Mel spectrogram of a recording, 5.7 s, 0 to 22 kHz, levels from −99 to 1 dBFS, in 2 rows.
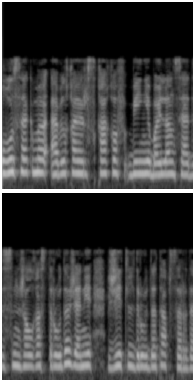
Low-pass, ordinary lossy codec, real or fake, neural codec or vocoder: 7.2 kHz; MP3, 48 kbps; real; none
